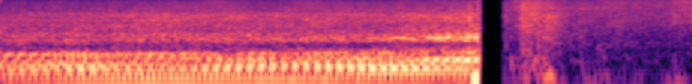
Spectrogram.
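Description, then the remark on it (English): A motorcycle engine rumbles loudly and steadily in the background with a low, buzzing drone for over a second, then cuts off abruptly, leaving only faint background noise. “We had a little bit of motorcycle action in the background there.”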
